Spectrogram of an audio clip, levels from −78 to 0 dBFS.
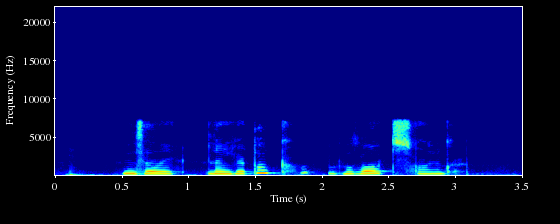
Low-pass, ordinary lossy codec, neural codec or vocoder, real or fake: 7.2 kHz; AAC, 48 kbps; codec, 16 kHz, 1 kbps, FreqCodec, larger model; fake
